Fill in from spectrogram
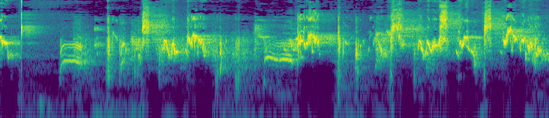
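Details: Happy pet budgie, a male, singing his daily routine: nearly continuous chatter of squawky notes, rising and falling whistled slurs and clicks, dense and fast after a brief opening pause.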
